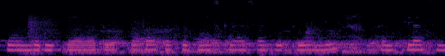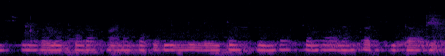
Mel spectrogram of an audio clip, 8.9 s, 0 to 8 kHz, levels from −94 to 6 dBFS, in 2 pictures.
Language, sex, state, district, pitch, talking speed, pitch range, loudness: Kannada, female, Karnataka, Gulbarga, 220 Hz, 95 wpm, 215-225 Hz, -46 LUFS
